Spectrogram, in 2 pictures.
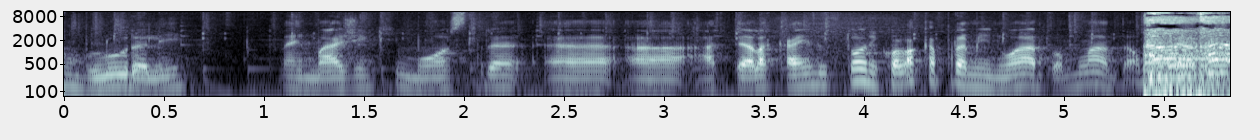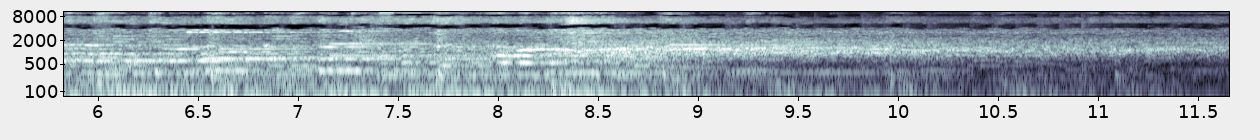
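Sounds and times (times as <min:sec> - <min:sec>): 
speech: 0:00.0 - 0:09.0
music with singing: 0:05.4 - 0:11.6
large crowd screaming and yelling: 0:07.8 - 0:11.6.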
